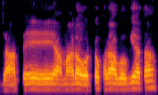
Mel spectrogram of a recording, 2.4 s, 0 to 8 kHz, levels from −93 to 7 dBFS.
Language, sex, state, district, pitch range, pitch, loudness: Hindi, male, Uttar Pradesh, Jyotiba Phule Nagar, 125-145 Hz, 135 Hz, -14 LUFS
